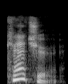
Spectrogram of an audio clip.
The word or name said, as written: catcher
